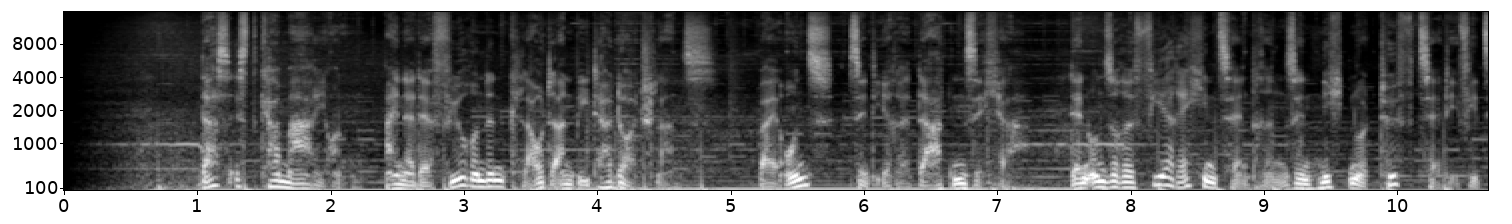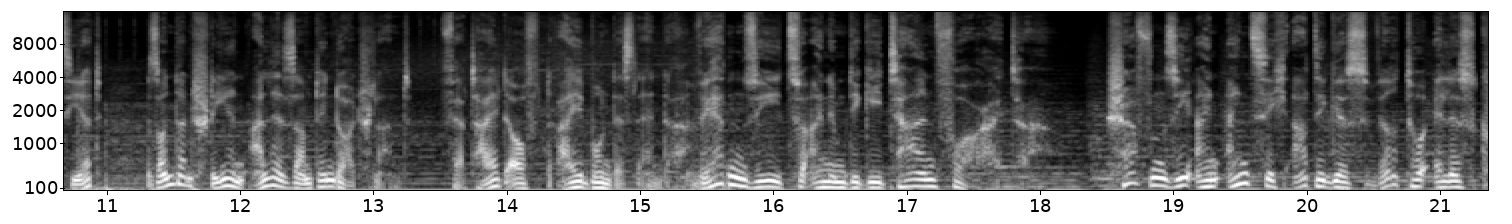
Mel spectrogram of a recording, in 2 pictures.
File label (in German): Kommentar Freundlich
